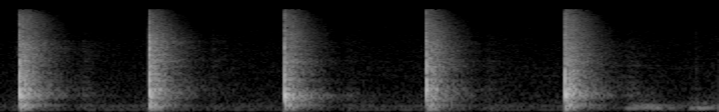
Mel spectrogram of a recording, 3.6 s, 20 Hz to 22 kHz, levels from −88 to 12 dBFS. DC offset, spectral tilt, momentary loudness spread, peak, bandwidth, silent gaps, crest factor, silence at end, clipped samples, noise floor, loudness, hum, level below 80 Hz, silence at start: under 0.1%; -2 dB/octave; 18 LU; 0 dBFS; 15.5 kHz; none; 28 dB; 0.6 s; under 0.1%; -62 dBFS; -25 LUFS; none; -72 dBFS; 0.1 s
